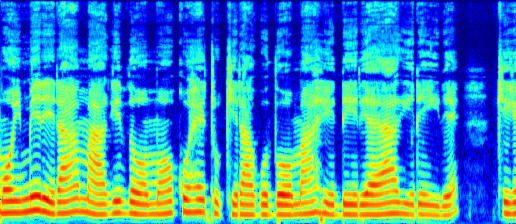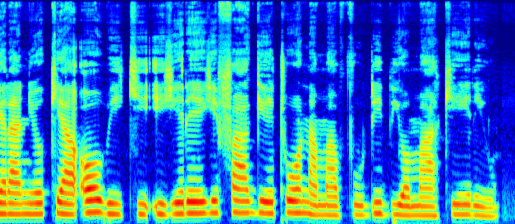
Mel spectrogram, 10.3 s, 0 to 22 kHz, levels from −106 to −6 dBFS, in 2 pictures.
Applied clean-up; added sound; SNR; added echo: none; none; none; none.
